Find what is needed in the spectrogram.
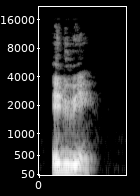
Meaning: to elute
- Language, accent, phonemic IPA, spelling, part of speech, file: French, France, /e.lɥe/, éluer, verb, LL-Q150 (fra)-éluer.wav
